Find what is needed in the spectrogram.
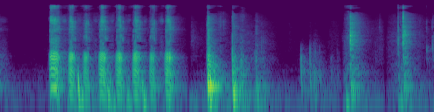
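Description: Green rubber squeeze toy being squeezed: a run of quick pulsing squeals that fall in pitch for about a second, then one shorter squeal. A single sharp tap follows near the end.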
